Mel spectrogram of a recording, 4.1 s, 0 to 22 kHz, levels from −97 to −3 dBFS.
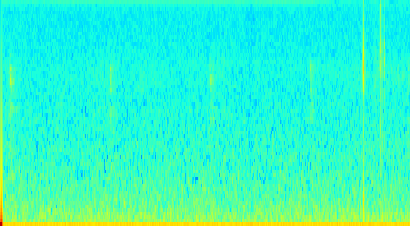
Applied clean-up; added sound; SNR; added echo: none; none; none; none.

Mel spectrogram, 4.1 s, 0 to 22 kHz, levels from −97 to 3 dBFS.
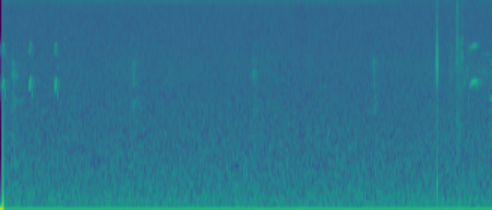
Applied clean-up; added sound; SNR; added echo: none; Chirp, tweet; 17 dB; none.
